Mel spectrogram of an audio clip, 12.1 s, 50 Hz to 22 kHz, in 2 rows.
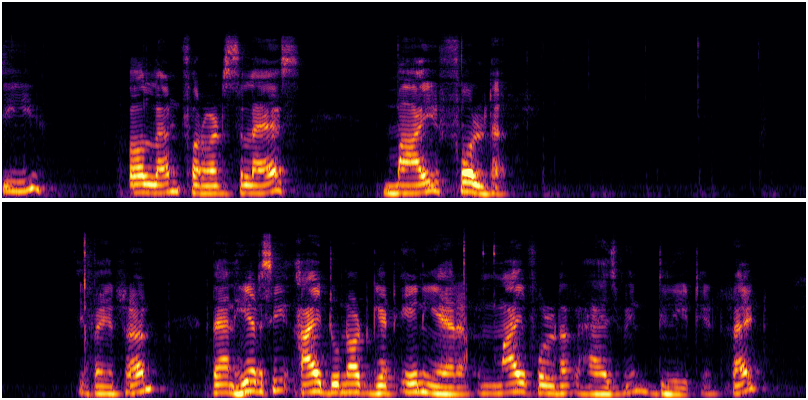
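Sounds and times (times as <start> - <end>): keyboard typing: 0.7 - 1.1, 3.8 - 5.9.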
